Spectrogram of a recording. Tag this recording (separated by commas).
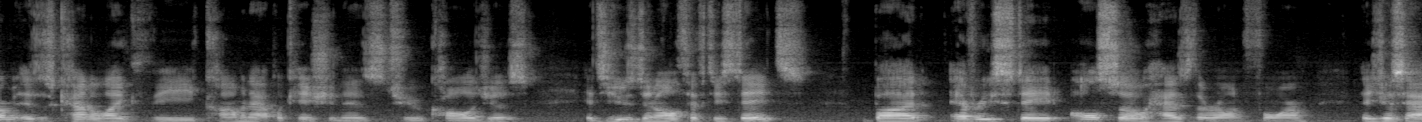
Speech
